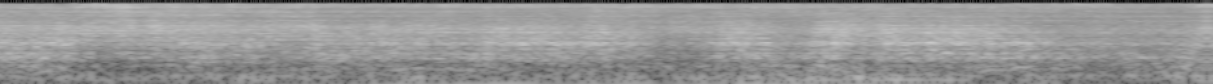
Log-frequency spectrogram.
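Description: A cutting torch roars and hisses steadily as it burns through steel.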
